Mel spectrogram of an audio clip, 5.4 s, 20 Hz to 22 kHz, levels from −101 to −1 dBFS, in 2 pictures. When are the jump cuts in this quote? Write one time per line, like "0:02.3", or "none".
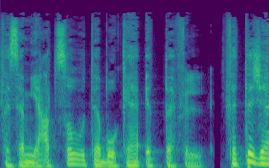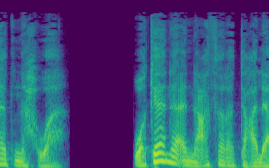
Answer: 0:02.1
